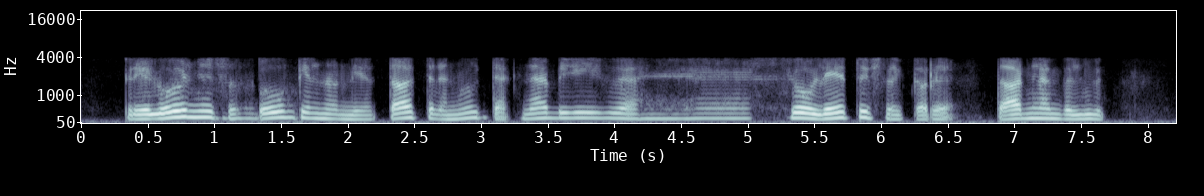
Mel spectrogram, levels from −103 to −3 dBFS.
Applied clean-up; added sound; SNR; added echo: neural diffusion model UNIVERSE++.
